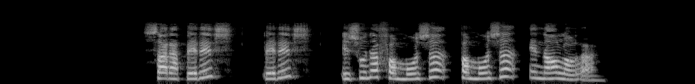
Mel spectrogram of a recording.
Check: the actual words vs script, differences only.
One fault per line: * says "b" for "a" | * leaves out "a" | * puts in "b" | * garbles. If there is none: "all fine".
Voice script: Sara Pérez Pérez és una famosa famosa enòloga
all fine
